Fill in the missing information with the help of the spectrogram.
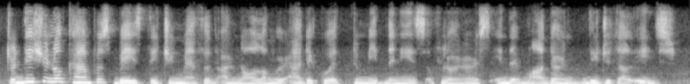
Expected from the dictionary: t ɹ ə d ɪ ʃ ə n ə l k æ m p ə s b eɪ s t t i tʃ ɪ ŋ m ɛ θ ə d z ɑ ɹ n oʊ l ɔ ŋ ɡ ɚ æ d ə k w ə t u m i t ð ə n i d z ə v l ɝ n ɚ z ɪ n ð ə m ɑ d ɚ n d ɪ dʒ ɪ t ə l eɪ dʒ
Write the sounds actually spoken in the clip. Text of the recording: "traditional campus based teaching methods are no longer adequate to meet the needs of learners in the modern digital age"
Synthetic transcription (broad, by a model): t ɹ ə d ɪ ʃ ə n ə l k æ m p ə s b eɪ s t t i tʃ ɪ ŋ m ɛ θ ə d ɑ ɹ n oʊ l ɔ ŋ ɡ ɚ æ d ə k w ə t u m i t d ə n i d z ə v l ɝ n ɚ s ɪ n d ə m ɑ d ɚ n d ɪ dʒ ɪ t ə l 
